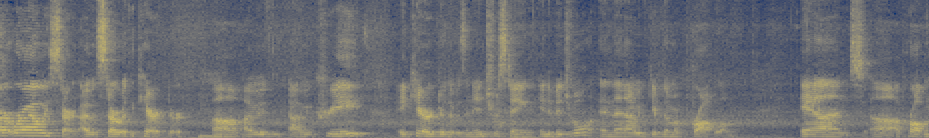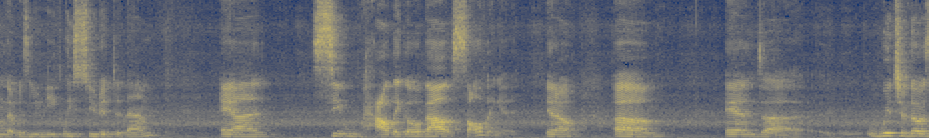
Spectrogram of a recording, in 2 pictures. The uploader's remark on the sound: I recently received some new equipment and software, and the sound quality is kind of echo-y.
